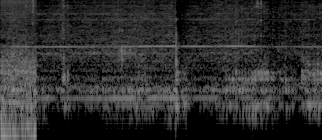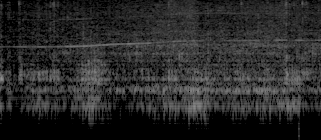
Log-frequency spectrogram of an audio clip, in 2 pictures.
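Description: An electric mixer whirs steadily while beating eggs and sugar for a sand cake, a continuous close buzzing drone with a faint whine and occasional knocks against the bowl.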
